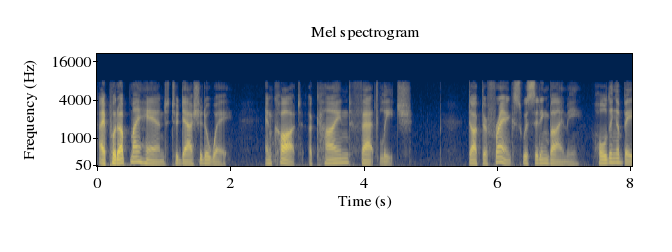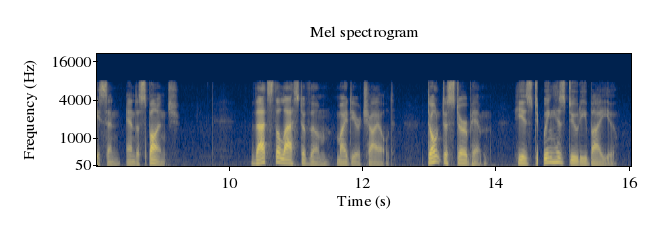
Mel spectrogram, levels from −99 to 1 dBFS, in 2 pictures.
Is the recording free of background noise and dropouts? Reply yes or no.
no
